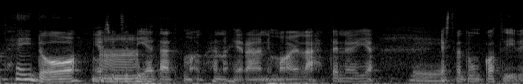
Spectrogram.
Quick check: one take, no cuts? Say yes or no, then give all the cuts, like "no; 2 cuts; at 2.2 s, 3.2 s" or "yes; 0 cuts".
yes; 0 cuts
